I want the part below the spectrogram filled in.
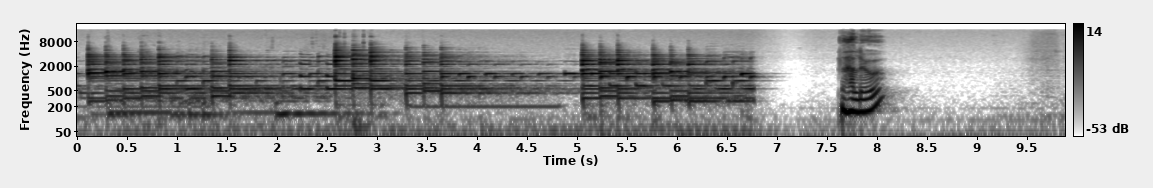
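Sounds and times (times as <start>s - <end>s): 
phone ringtone playing a bright repeating electronic melody: 0.0s - 6.9s
speech: 7.8s - 8.0s.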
